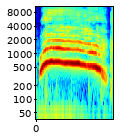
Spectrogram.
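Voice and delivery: high, loud rodeo woo; cowboy whoop. Pretend. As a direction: whoop like a cowboy on a bucking ride. Riding Triceratops like a cowboy.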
